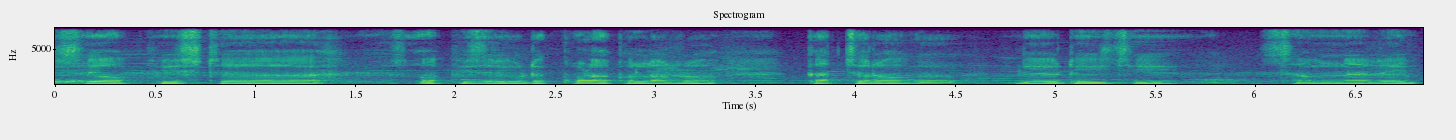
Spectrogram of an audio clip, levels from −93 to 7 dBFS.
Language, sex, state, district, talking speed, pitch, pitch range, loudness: Odia, male, Odisha, Khordha, 130 wpm, 145 Hz, 140-150 Hz, -16 LUFS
